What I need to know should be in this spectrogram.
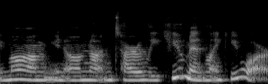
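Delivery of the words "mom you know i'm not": plain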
